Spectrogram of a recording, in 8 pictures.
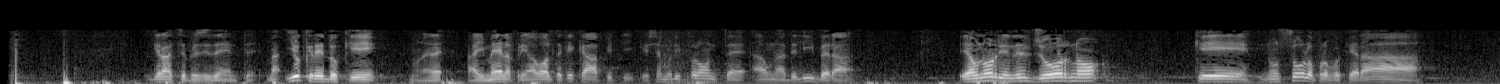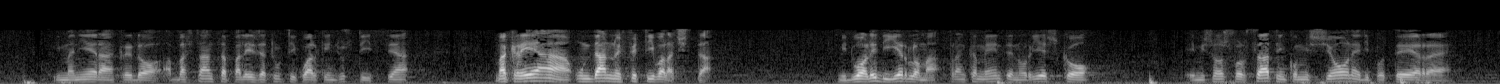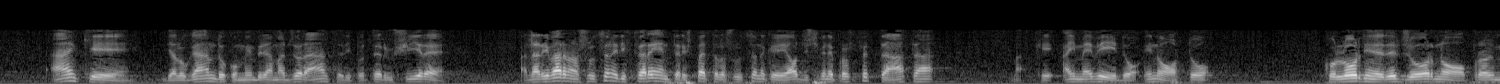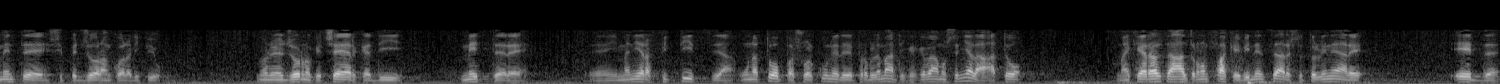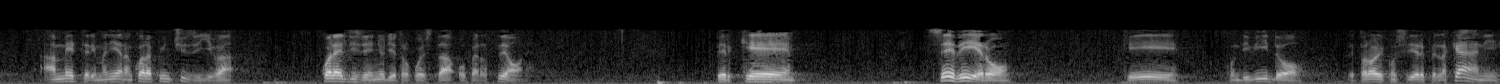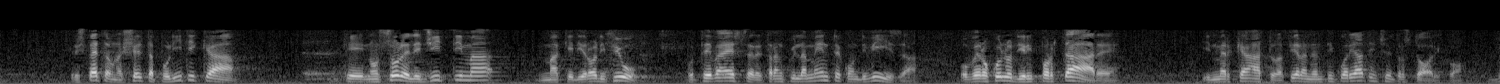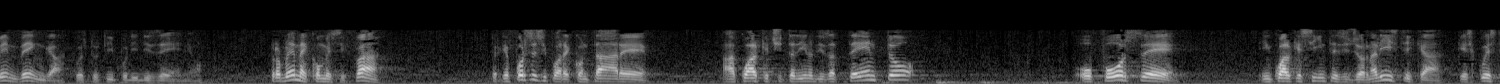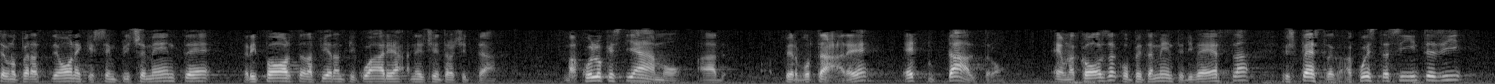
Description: Seduta del 22/12/2011. Dibattito su nuovo ordine del giorno e proposta di deliberazione.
